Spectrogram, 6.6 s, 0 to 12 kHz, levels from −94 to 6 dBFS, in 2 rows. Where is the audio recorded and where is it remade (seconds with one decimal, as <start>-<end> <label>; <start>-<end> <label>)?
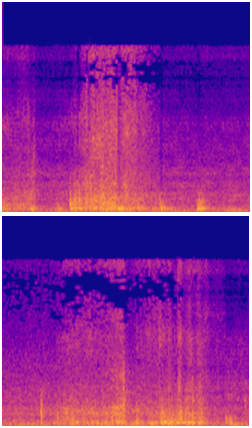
0.0-1.1 remade; 1.1-2.1 recorded; 2.1-3.3 remade; 3.3-5.7 recorded; 5.7-6.6 remade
